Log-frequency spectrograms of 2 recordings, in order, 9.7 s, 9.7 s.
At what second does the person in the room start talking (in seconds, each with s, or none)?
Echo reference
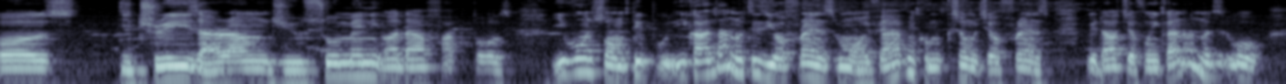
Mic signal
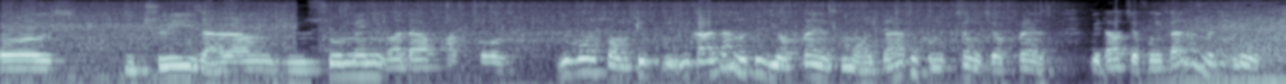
none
